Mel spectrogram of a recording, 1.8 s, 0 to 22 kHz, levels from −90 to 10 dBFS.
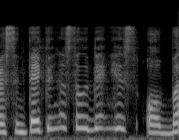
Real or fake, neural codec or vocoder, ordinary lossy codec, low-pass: fake; autoencoder, 22.05 kHz, a latent of 192 numbers a frame, VITS, trained on many speakers; Opus, 64 kbps; 9.9 kHz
